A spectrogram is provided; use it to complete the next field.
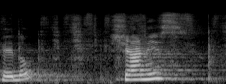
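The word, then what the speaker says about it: Phthalocyanine: इसी तरीके से थैलोसाइनेसिस, पी यहाँ पर साइलेंट आएगा, थैलो शानिस, इस तरीके से ये स्पेलिंग है, इस स्पेलिंग को याद कर लें।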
